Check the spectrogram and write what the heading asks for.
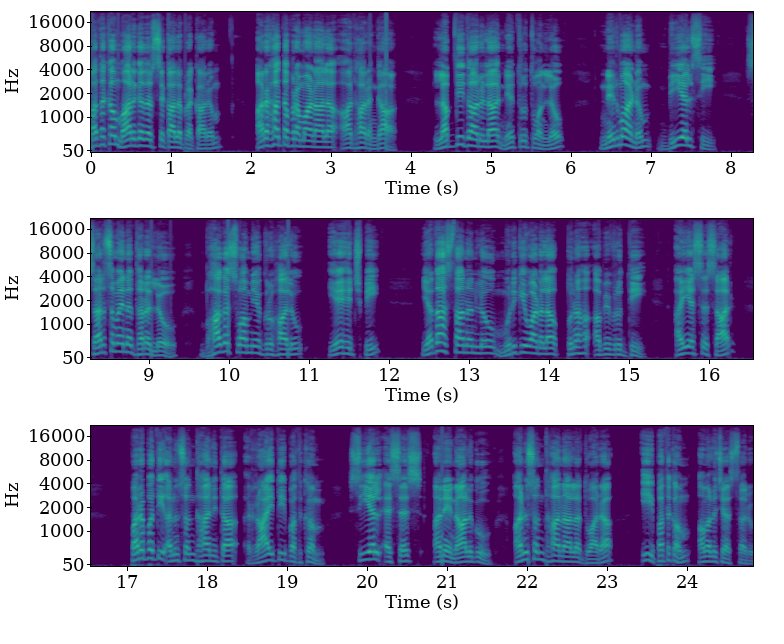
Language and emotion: Telugu, neutral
